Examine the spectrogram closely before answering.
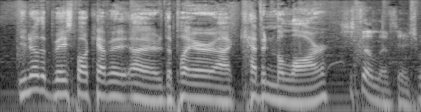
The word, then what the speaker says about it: Millar: But then people would say his name for when he was playing baseball would say Kevin Miller. But then I've heard him correcting people as like, no, it's Kevin Millar.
